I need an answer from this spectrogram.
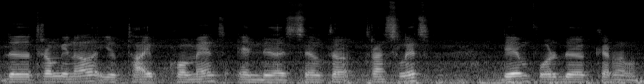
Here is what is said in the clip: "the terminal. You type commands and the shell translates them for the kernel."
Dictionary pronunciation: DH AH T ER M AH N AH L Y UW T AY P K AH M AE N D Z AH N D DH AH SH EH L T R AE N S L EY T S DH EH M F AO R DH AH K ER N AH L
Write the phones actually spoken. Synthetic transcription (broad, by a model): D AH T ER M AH N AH L Y UW T AY P K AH M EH N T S AH N D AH S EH L T R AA N S L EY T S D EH M F AO R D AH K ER N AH L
